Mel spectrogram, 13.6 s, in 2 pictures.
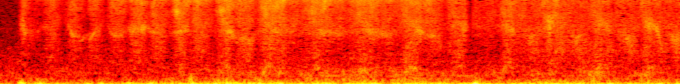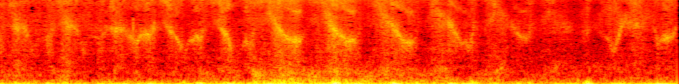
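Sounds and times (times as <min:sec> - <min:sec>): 
hands rubbing and brushing against each other: 0:00.2 - 0:13.5.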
